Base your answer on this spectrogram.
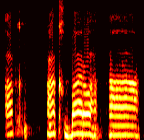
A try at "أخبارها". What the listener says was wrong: আখবার টান হবে মানে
